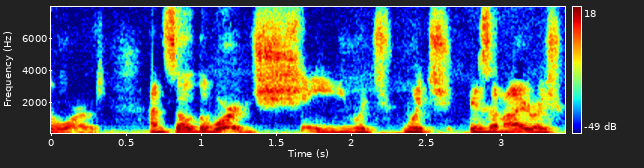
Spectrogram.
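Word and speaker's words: sídhe: and so the word she which which is an irish word in old irish as i father d uh pronounced like the word she as in feminine um they are portals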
